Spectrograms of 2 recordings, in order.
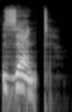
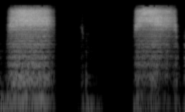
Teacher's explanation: But here we try to see it uh we try to follow the IP transcription which shows which clearly shows a letter Z here. So what's the sound that the letter Z makes? It's a buzzing sound. It's a voiced sound.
